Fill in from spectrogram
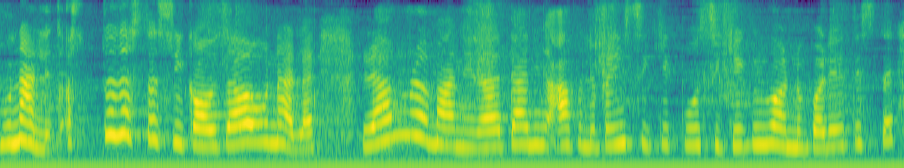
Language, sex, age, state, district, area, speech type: Nepali, female, 18-30, West Bengal, Darjeeling, rural, spontaneous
